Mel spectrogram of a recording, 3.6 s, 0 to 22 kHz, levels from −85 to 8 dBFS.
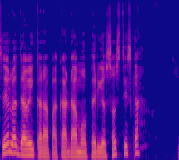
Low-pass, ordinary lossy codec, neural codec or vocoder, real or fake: none; none; vocoder, 44.1 kHz, 128 mel bands, Pupu-Vocoder; fake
